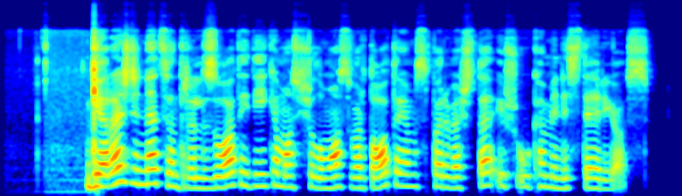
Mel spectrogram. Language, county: Lithuanian, Kaunas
